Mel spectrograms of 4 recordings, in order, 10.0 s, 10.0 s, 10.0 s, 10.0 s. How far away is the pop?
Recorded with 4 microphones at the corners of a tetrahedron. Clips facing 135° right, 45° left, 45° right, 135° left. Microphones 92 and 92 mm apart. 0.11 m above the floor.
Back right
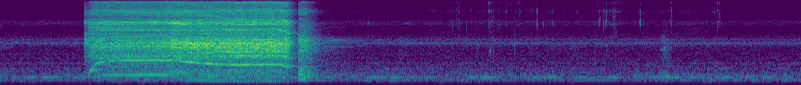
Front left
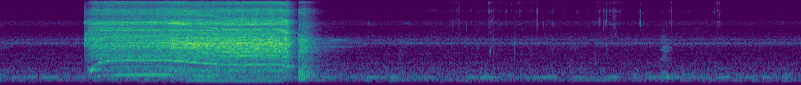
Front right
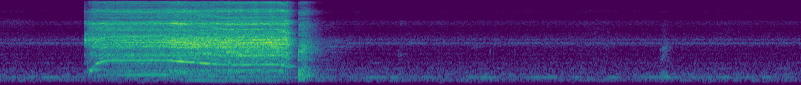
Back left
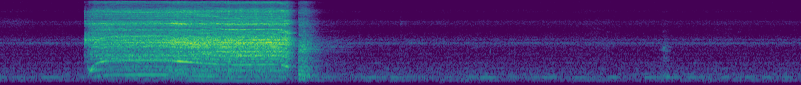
About 1.5 m.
